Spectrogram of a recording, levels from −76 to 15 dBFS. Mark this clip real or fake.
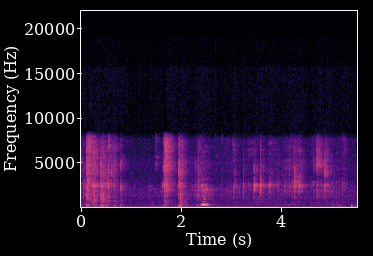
real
